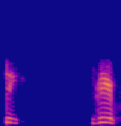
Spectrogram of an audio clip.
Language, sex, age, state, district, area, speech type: Urdu, female, 18-30, Uttar Pradesh, Balrampur, rural, conversation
